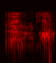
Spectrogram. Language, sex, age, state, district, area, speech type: Hindi, male, 18-30, Rajasthan, Jaipur, urban, conversation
